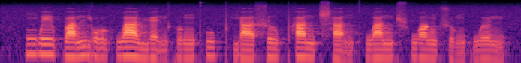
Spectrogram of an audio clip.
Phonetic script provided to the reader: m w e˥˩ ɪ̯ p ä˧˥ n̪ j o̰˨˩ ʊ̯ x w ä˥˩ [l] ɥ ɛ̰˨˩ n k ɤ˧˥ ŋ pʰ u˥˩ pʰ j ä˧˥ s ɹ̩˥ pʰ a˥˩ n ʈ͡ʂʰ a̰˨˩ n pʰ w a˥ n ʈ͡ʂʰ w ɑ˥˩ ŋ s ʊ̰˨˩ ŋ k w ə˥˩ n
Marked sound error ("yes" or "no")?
no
